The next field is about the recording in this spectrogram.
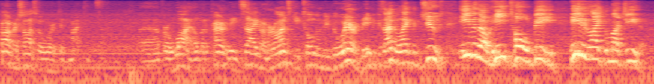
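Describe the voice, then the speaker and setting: A man in a staged reading playing a boastful, defensive, hard-drinking old writer, rambling and halting as he justifies himself. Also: sits high, animated. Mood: nostalgic, animated. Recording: distant echoey room, noisy draft recording.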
